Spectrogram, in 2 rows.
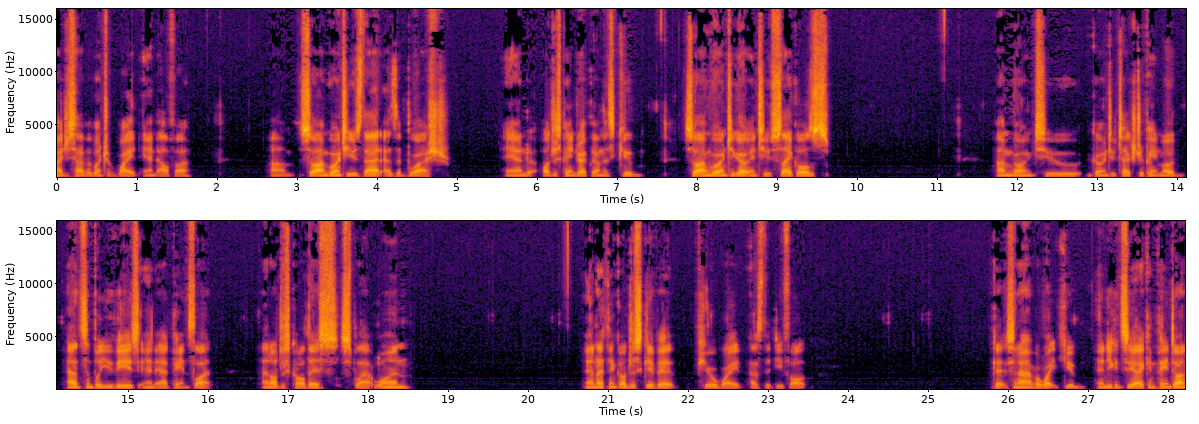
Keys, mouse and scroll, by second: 4.6-5.7 middle drag, 5.8 Tab, 11.9-16.7 drag, 25.4-25.9 middle drag, 26.9-28.2 drag.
